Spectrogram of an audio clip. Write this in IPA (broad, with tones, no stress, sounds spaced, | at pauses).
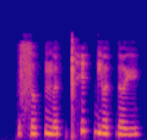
s ʊ˨˥ k̚ ŋ ɵ˨˥ t̚ t̪ʰ ɪ˥ k̚ j ɵ˧ t̚ ɵ˧ ɥ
